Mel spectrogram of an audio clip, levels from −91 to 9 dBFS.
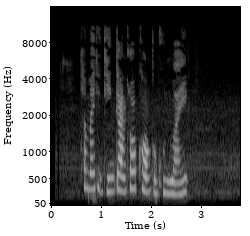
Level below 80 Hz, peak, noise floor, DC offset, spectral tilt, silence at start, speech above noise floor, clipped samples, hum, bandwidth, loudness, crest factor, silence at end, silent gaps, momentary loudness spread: -84 dBFS; -10 dBFS; -61 dBFS; under 0.1%; -4 dB/octave; 0.6 s; 31 dB; under 0.1%; none; 11.5 kHz; -30 LUFS; 22 dB; 1.05 s; none; 11 LU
